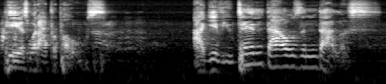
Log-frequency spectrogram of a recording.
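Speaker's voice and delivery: low, slow, soft-spoken offer; retold smooth proposition. Preacher retelling a football player's music offer, low and slow. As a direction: pitch the deal low and unhurried. Retelling a Dallas Cowboy's pitch.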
